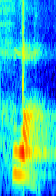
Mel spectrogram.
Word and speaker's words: foi: Anywhere you have OI and OY, not just OI now, OI and OY, it's pronounced wa.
